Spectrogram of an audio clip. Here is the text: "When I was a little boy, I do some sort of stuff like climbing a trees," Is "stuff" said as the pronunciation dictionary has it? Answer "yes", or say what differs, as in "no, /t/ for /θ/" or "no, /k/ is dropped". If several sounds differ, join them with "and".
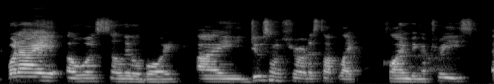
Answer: no, /p/ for /f/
